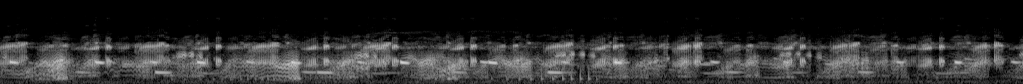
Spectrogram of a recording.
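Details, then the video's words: Overlapping frog croaks fill the recording, a busy chorus of rasping pulses and short bright notes repeating irregularly, nothing else clearly heard. "FROGS CROAKING"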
